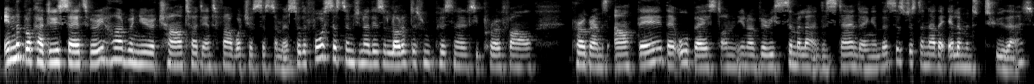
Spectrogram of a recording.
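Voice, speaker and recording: A woman speaking as a relationship expert on a video call, explaining in a calm, measured way. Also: on the low side. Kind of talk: remote interview, explaining.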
